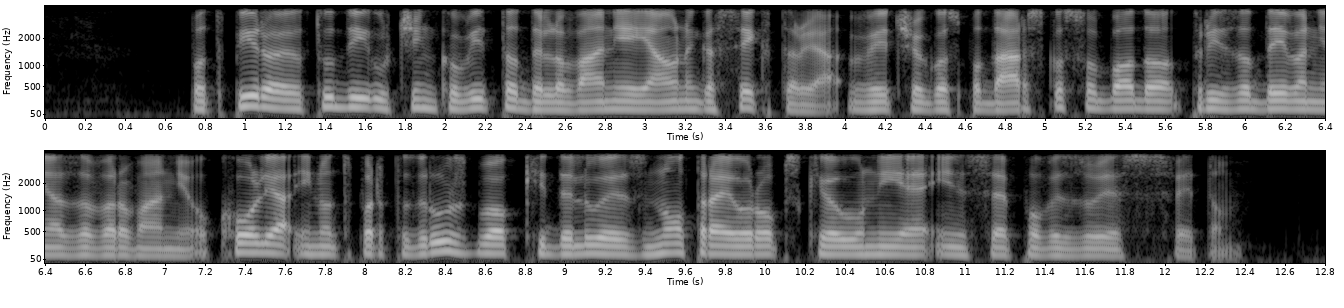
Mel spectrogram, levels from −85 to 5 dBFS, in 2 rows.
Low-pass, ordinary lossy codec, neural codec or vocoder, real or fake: 3.6 kHz; none; codec, 16 kHz, 4.8 kbps, FACodec; fake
